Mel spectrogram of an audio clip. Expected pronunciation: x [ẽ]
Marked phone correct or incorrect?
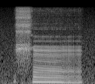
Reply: incorrect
